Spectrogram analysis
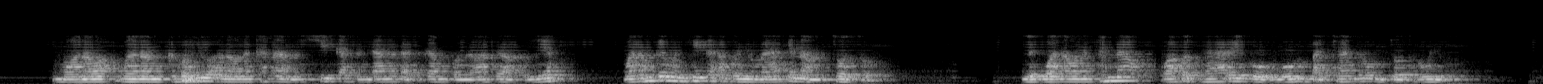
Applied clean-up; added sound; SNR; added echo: neural separator model SepFormer DNS4.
